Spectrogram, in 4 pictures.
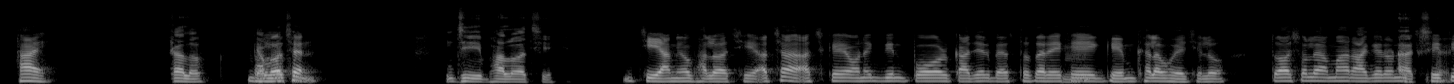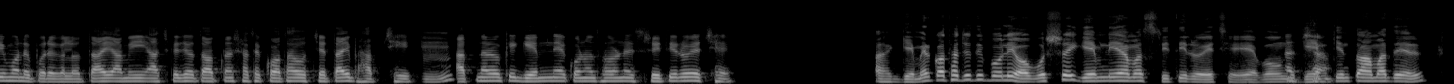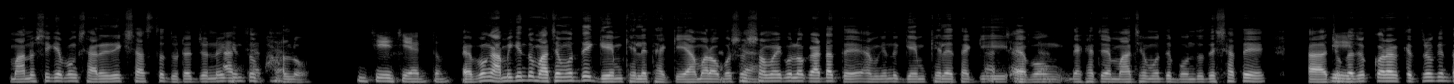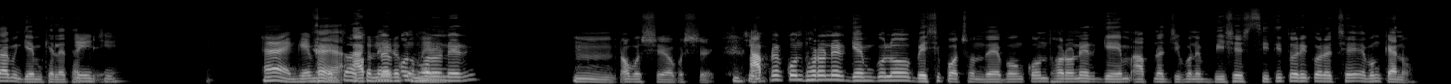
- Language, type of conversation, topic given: Bengali, unstructured, কোন কোন গেম আপনার কাছে বিশেষ, এবং কেন সেগুলো আপনার পছন্দের তালিকায় আছে?
- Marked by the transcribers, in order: none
